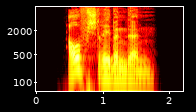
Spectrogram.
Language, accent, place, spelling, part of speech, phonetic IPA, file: German, Germany, Berlin, aufstrebenden, adjective, [ˈaʊ̯fˌʃtʁeːbn̩dən], De-aufstrebenden.ogg
- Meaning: inflection of aufstrebend: 1. strong genitive masculine/neuter singular 2. weak/mixed genitive/dative all-gender singular 3. strong/weak/mixed accusative masculine singular 4. strong dative plural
